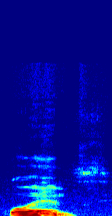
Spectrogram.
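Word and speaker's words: Sequim: We have Squam pronounced Squims.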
